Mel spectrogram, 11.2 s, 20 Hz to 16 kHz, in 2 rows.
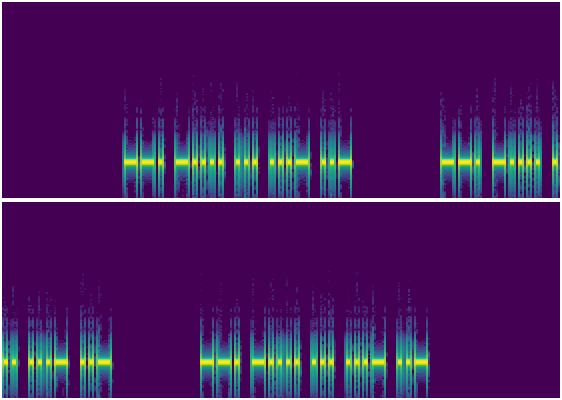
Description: Morse code, heard as a keyed tone, about 28 wpm, 700 Hz. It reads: G6SVU G6SVU G6SVU
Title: DXCC-100 Call Signs - 5 Characters - Repeated 3x - 28wpm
